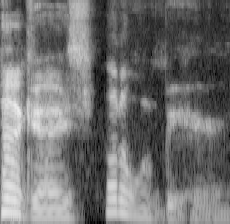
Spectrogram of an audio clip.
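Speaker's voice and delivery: put-on gloomy donkey voice. Greeting the others: Eeyore voice. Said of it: "I'm Eeyore".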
